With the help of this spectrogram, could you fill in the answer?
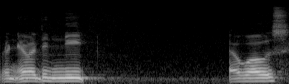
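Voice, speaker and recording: At a fairly slow pace, a woman talks in a very deep, low pitch with a dark, mellow tone. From Germany, small rural town. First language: German. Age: 80s+. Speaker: Holocaust survivor. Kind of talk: testimony to students. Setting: museum talk with audience. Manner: halting.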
